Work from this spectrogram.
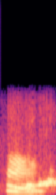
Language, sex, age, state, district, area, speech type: Urdu, female, 30-45, Delhi, North East Delhi, urban, conversation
